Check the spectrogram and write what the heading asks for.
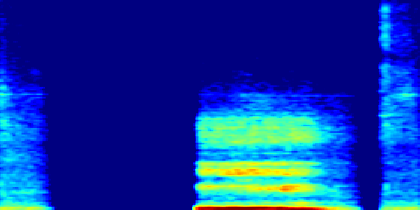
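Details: A single low, rough, rumbling snore lasting about a second on an in-breath, between quiet stretches, heard from someone sleeping behind the speaker: ordinary snoring.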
